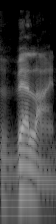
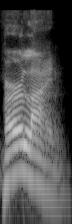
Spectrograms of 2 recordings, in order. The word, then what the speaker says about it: Werlein: sounds European German it's pronounced in German it's pronounced verine Verline yeah Verline yeah nice very cool all right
